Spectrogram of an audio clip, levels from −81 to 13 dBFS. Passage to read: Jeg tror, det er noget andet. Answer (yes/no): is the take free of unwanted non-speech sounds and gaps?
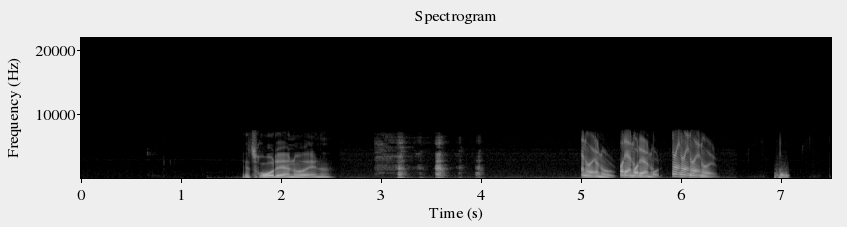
no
